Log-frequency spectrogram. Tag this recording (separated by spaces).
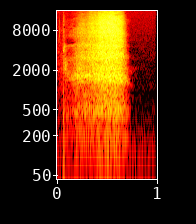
breathing human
